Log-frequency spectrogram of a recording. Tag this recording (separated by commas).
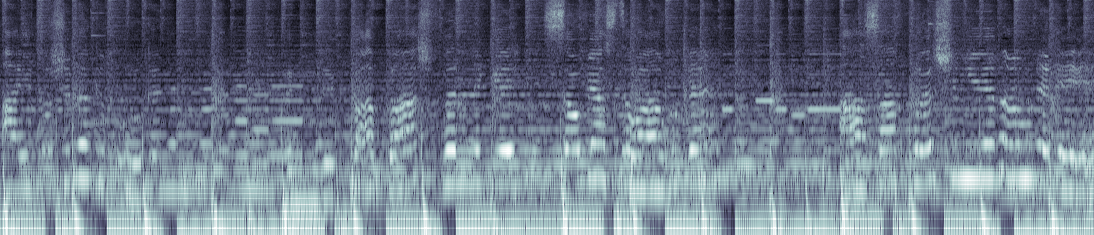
Music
